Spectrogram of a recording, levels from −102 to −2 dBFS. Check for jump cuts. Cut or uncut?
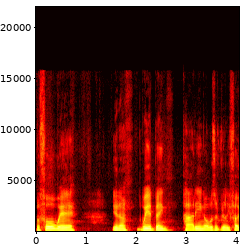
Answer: uncut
